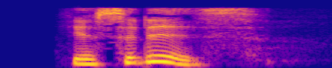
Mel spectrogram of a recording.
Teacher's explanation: So those 3 words, yes, it is, can sound like one word.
